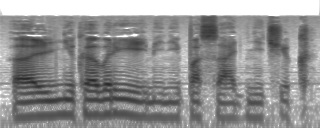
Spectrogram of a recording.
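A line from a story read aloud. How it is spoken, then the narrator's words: Muffled gloomy. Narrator (Russian): Сумрачно глядя на Незду ненавидящими глазами, спросил глухо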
